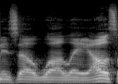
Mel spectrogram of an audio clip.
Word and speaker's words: Wale: I was like, Whale, but no, his the guy's name is Wale.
